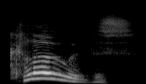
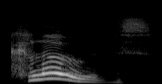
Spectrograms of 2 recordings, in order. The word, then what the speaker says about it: clothes: Clothes. Clothes. Not clothes, but clothes.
